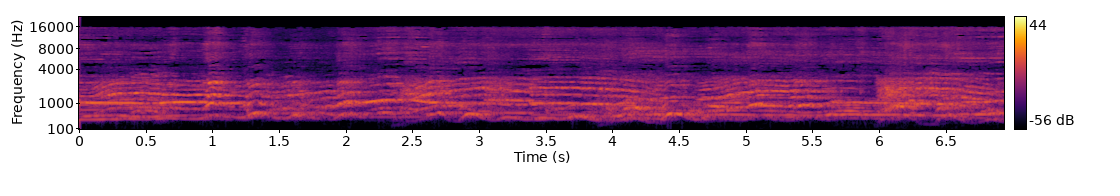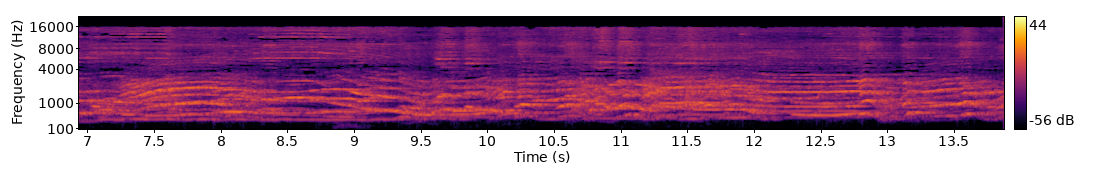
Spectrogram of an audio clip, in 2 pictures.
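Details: Siberian Husky howling together with other household dogs: several overlapping long, wavering mid-pitched howls rising and falling in layered harmony, sustained throughout without pause.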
